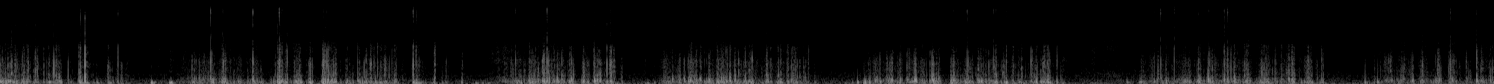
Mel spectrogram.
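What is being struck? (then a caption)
Cork trivet. A round, flat, solid cork trivet held beside the microphone is scratched and tapped with fingertips and nails. The result is a soft, low, dull patter of dense scratching and quick tapping in bursts, with quieter pauses between them.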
